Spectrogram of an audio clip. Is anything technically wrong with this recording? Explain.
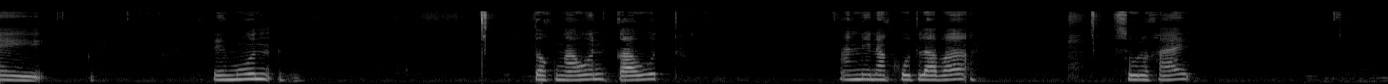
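Yes. Throughout the speech, likely HE-AAC compression at a very low bitrate, around 16 kbps, rebuilds the treble from copied lower bands, leaving nothing above 12.3 kHz and audibly gritty, lispy s sounds.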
